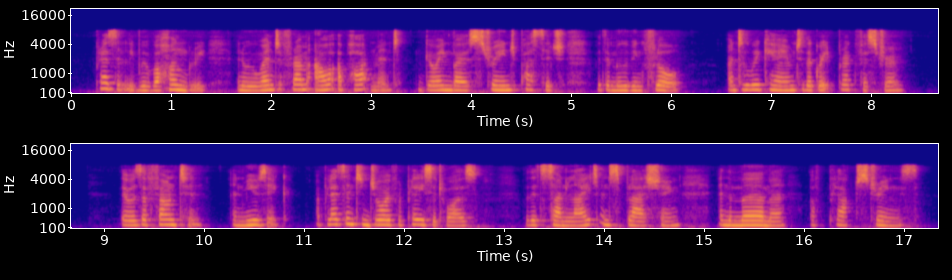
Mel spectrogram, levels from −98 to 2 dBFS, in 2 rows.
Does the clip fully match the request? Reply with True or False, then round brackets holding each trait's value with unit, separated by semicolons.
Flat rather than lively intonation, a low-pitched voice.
False (2.0 semitones; 210 Hz)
